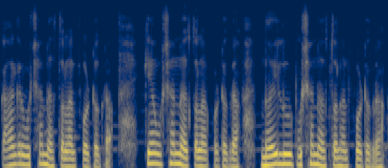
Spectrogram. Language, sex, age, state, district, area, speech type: Kashmiri, male, 45-60, Jammu and Kashmir, Budgam, urban, spontaneous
